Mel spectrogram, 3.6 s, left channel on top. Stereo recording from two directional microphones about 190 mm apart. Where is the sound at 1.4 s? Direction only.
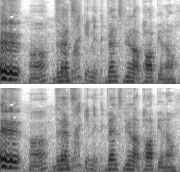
5° left (ahead or behind).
